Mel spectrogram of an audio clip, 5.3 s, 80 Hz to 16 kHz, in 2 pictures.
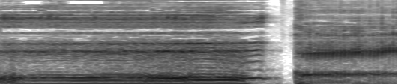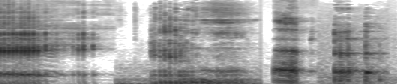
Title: Burping Compilation May 2023 #3 | RBC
